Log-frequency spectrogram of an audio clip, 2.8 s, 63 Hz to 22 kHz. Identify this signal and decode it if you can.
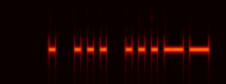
Morse code, heard as a keyed tone, about 15 wpm, 700 Hz. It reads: ES3
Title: Callsign Prefixes for Top 100 DXCC - 15wpm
